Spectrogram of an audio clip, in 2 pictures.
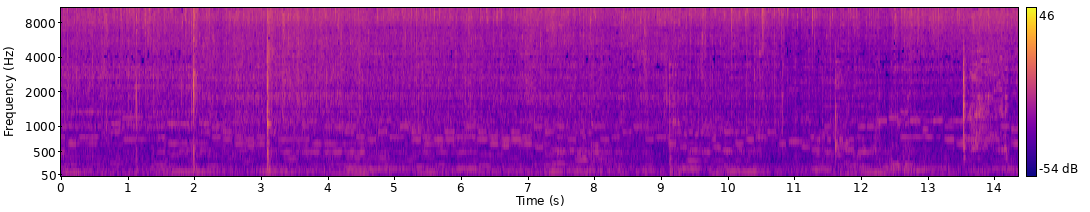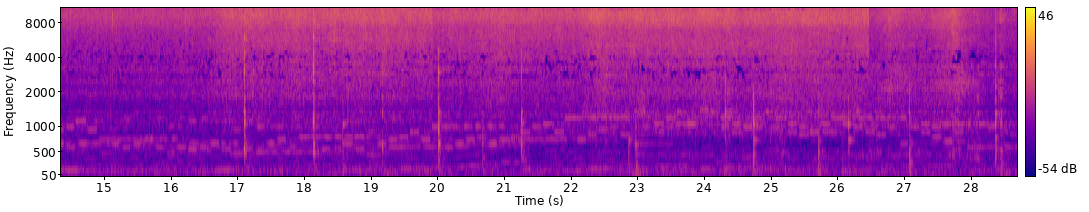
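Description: Chicken pieces sizzling in oil in a frying pan, with a few sharp clicks early on as tongs turn them. A little past halfway, chopped shallots go into the hot pan and the sizzling grows louder as they are stirred with a wooden spatula.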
